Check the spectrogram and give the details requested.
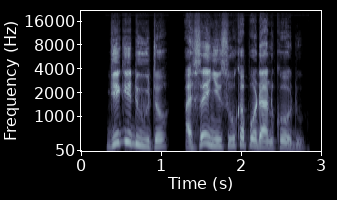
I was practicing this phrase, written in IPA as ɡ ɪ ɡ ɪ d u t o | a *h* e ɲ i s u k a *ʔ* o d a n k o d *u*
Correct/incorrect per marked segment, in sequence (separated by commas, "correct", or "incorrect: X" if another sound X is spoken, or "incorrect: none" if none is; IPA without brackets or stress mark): incorrect: s, incorrect: p, correct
